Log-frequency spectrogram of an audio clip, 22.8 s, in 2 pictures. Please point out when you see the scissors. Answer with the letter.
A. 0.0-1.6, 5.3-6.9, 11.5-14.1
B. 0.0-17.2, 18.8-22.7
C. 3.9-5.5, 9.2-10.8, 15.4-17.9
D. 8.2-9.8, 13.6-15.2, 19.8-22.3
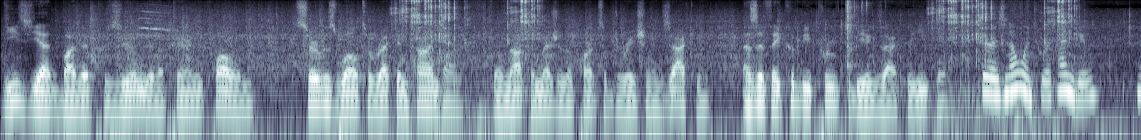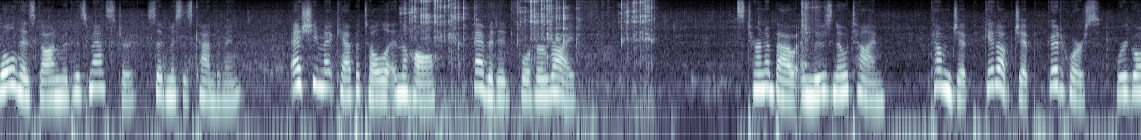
C.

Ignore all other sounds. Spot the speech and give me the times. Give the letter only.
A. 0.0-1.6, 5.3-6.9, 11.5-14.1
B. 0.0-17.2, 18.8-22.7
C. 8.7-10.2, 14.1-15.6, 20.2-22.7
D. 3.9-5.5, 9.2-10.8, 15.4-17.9
B.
